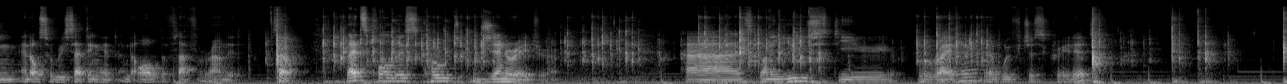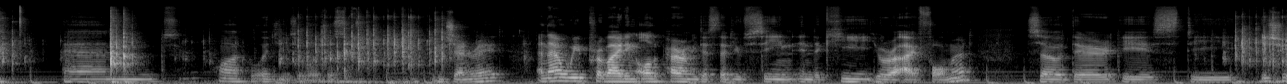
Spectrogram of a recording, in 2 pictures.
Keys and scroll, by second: 4.5 shift+g, 6.2 shift+8, 12.8 alt+8, 18.2 shift+8.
